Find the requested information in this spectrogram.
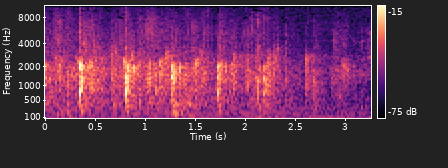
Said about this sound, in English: As Pastor comes to the pulpit, one more time, would you just clap your hands to Jesus? God bless you tonight.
